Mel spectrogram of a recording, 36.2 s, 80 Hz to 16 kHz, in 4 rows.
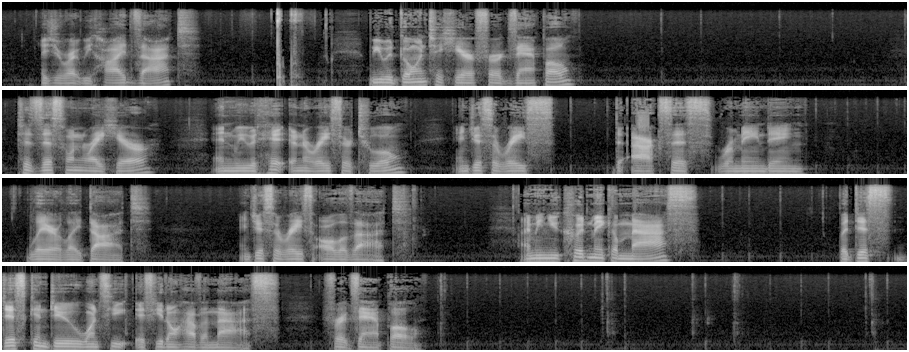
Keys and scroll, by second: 21.3 alt+space, 27.8 alt+space, 33.2 alt+space.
